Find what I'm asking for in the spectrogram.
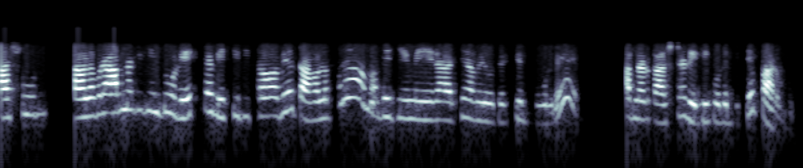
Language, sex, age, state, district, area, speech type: Bengali, female, 45-60, West Bengal, Purba Bardhaman, urban, conversation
